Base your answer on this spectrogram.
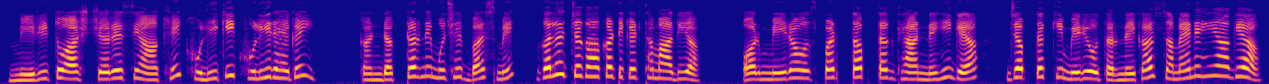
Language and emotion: Hindi, surprised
